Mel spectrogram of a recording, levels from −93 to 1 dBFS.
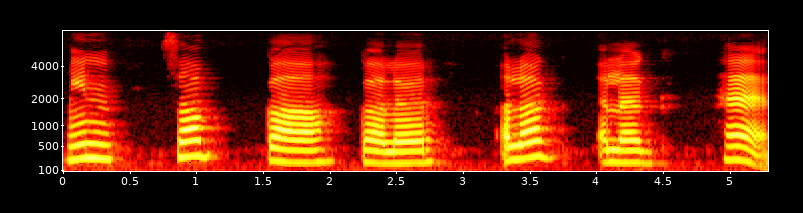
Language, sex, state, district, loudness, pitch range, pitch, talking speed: Hindi, female, Punjab, Fazilka, -14 LUFS, 210-275 Hz, 230 Hz, 80 wpm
